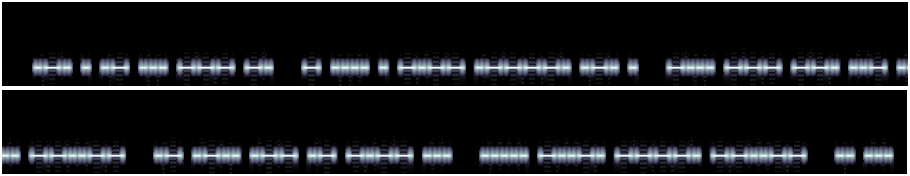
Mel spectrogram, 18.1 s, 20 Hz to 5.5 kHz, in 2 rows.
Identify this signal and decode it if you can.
Morse code, heard as a keyed tone, about 25 wpm, 600 Hz. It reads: REASON THEY'RE BOGUS, ALWAYS 5/9, IS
